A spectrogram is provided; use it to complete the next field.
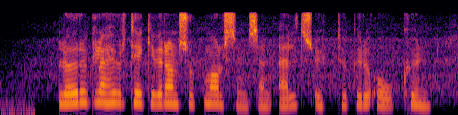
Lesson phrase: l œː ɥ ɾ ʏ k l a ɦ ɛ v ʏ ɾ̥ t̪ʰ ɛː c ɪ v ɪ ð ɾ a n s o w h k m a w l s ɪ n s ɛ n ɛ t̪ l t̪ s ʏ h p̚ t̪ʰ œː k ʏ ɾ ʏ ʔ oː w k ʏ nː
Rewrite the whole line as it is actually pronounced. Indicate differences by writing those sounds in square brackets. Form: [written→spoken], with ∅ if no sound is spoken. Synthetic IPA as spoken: l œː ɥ ɾ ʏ k l a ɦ ɛ v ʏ ɾ̥ t̪ʰ ɛː c ɪ v ɪ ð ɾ a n s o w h k m a w l s ɪ n s ɛ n ɛ [t̪→∅] l t̪ s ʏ h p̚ t̪ʰ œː k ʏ ɾ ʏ ʔ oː w [k→kʰ] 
